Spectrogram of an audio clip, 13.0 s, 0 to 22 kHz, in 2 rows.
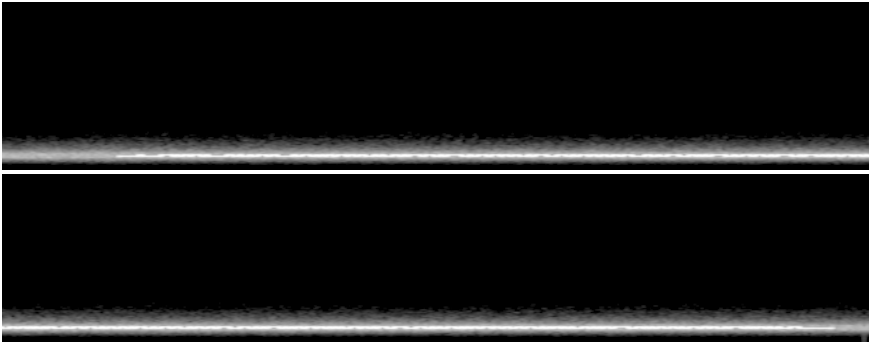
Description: RTTY (45.45 baud, 170 Hz shift), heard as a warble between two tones, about 1950 Hz centre, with radio static and a narrow filter. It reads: PAVAS CUENTA CON IMPORTANTES URBANIZACIONES Y ZONAS INDUSTRIALES.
